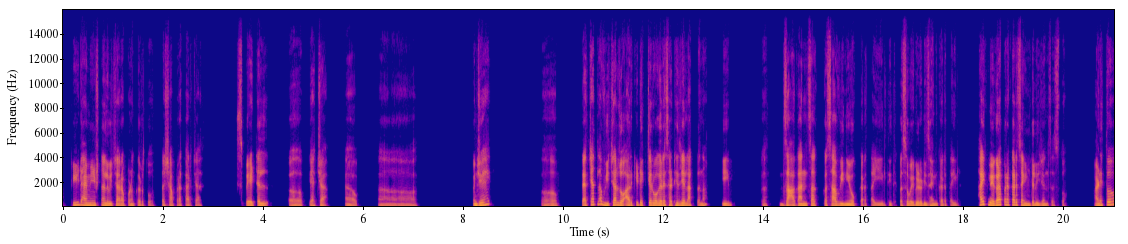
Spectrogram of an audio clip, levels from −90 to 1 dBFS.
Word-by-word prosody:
3 190 +2 0
dimensional 180 -2 +2
विचार 145 -1 +1
आपण 135 0 -2
करतो 110 -6 -7 0.2
तशा 125 +2 -1
प्रकारच्या 110 -3 -6 0.8
स्पेटल 160 +2 +1 0.4
अ, - - -4 0.4
याच्या 115 -3 -2 0.4
अ, 130 - -7 0.6
अ 100 0 -8 1.1
म्हणजे 150 +6 +4 1.2
अ, - - -5 0.5
त्याच्यातला 225 +1 +2
विचार 180 +4 +3
जो 175 - +5
आर्किटेक्चर 175 +8 +1
वगैरेसाठी 175 -1 +3
जे 170 +1 +4
लागतं - - -2
ना - - -2 0.3
की 135 +2 0 0.7
अ, - - -6 0.4
जागांचा 145 +8 +3 0.2
कसा 150 +1 +2
विनियोग 130 -3 +3
करता 105 0 -8
येईल 95 +2 -6
तिथे, 105 - -9
कसं 125 +5 -2
वेगळं 125 -6 +1
डिझाइन 110 -2 0
करता 100 -1 -7
येईल? 90 -1 -7 0.4
हा 215 - +8
एक 245 - +3
वेगळ्या 190 +3 +8
प्रकारचा 205 -2 +2
इंटेलिजन्स 115 - -1
असतो. 85 -1 -13 0.5
आणि 155 +6 +3
तो 225 +2 +4
140 Hz, 125 wpm, -25 LUFS, 110-175 Hz, 1.2 s, हा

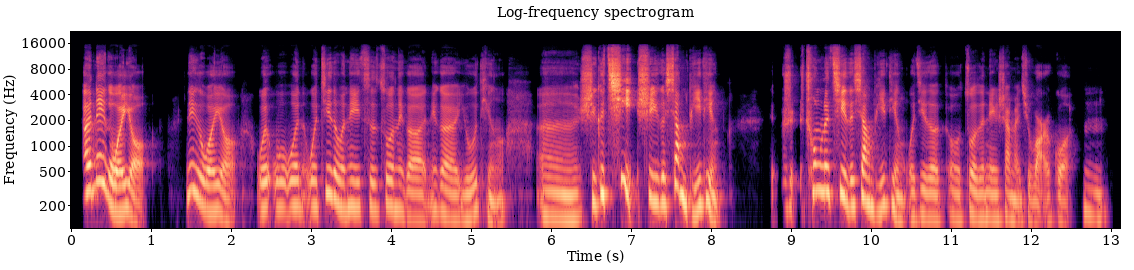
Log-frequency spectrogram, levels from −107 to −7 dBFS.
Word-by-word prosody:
哎， 290 - +8
那 380 +4 +4
个 200 - +4
我 170 -1 +7
有， 300 - +1 0.5
那 290 +3 -1
个 235 - 0
我 175 -2 +3
有。 175 - -3 0.2
我 190 +1 0
我 190 0 -4
我 200 +2 -1
我 195 - -2
记 275 +9 -2
得 245 - +1
我 190 - 0
那 195 +1 -2
一 190 - -2
次 190 -1 -7
坐 195 +2 -3
那 180 -2 -5
个 140 -4 -2
那 180 - -9
个 150 -6 -2
游 135 +5 -5
艇， 180 0 -9 0.4
嗯， 140 -2 -4
是 155 - -1
一 - - -3
个 275 - +5
气 275 +6 +7
是 250 - +3
一 220 - +2
个 215 - +1
橡 215 +4 +4
皮 180 +2 -2
艇， 215 - -3 0.7
是 - - -8
充 305 0 0
了 295 - +5
气 275 -3 +4
的 200 - 0
橡 210 +1 +3
皮 190 +2 -5
艇， 170 - -5
我 145 - -7
记 150 +2 -7
得 135 -2 -3
我 135 -2 -8
坐 140 +3 -3
在 140 - -5
那 135 -1 -4
上 135 +1 -6
面 120 - -5
儿 - - -11
去 125 - -10
玩 115 - -4
儿 120 - -7
过， 115 -4 -7
嗯。 150 -3 -13
180 Hz, 275 characters per minute, -22 LUFS, 140-215 Hz, 0.7 s, 哎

